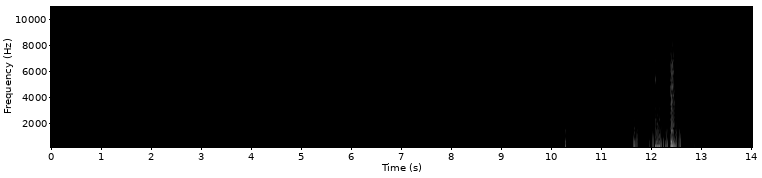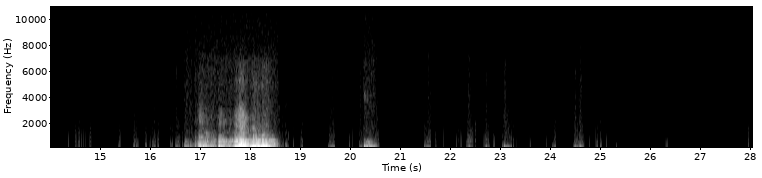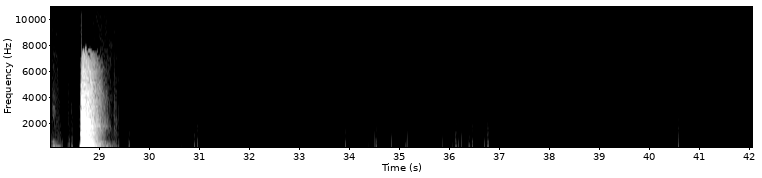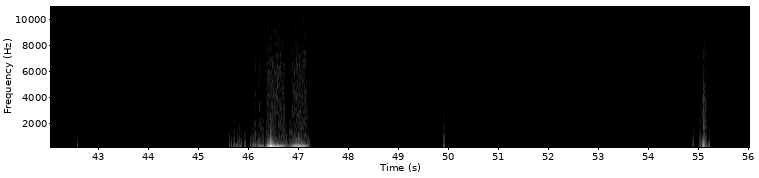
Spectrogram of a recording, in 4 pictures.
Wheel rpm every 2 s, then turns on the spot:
0, 0, 0, 0, 0, 0, 0, 0, 0, 0, 0, 0, 0, 0, 0, 0, 0, 0, 0, 0, 0, 0, 0, 0, 0, 0, 0, 0.
none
